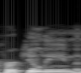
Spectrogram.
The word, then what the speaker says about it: HercuLien: kind of talk about the her is it herculan how do you pronounce that yeah so it's uh a herculine is how I pronounce it you know I I you know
